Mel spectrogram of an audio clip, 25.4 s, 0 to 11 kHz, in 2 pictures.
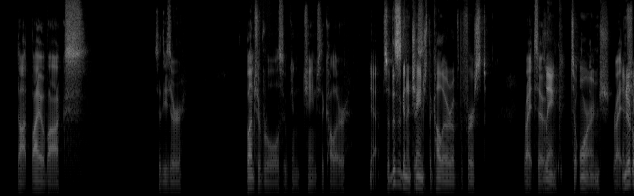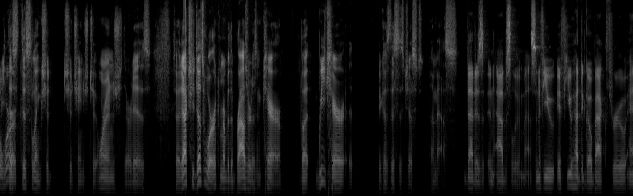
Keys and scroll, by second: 11.5 super+s, 11.9 super+Tab, 14.7 super+r, 16.5 super+Tab.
